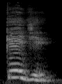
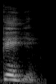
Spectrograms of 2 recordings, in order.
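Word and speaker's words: quelle: que el que él casi todo se pronuncian igual porque no pero se escriben diferente ahí les va cuando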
